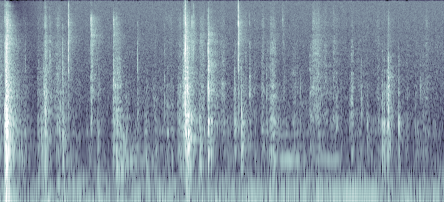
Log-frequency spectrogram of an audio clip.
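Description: Irregular knocks, clicks and scrapes of the trunk liner being pushed and fitted into a Harley-Davidson Tour-Pak, with a sharp knock just after the start and another about three seconds in.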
